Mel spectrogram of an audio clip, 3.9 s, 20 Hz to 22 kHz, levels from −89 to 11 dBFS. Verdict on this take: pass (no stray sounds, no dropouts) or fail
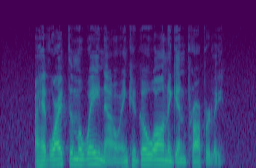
pass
